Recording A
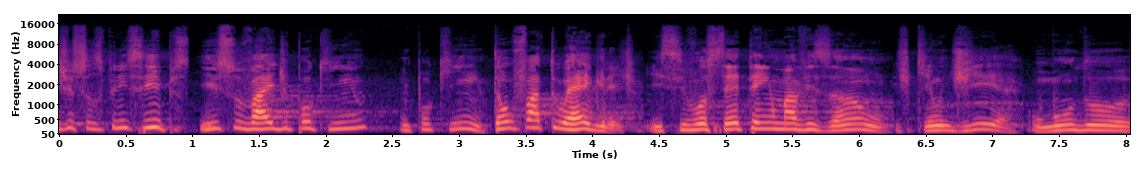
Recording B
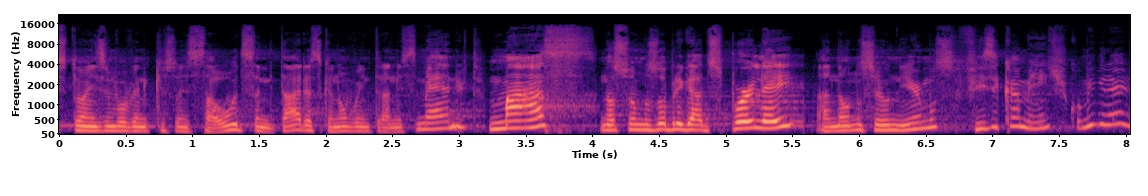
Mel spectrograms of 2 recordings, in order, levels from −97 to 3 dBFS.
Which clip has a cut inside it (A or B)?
A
